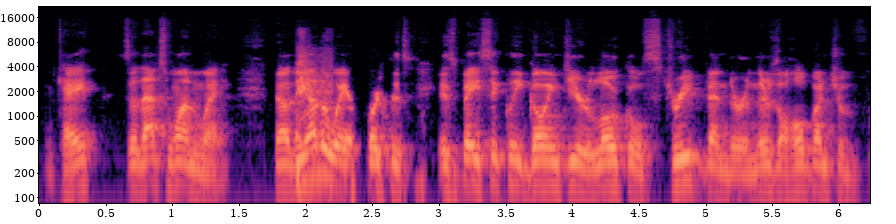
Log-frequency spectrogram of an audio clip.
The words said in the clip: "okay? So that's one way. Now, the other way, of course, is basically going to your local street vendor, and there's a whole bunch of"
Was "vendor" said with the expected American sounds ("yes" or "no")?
yes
